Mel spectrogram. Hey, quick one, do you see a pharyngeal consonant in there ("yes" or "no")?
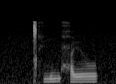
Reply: yes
